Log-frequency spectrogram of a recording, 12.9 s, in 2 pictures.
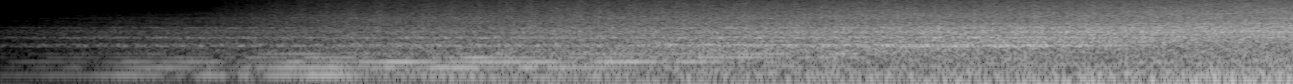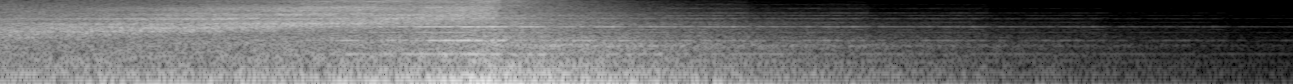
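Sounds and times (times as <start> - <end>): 
interstellar riser sound effects: 1.2 - 10.4.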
